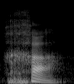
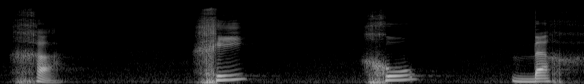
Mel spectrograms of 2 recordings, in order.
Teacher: semua huruf yang berharokat fathah tidak diucapkan dengan memonyongkan mulut, tidak kho, tetapi terbuka. Kha. Fathah itu artinya terbuka.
